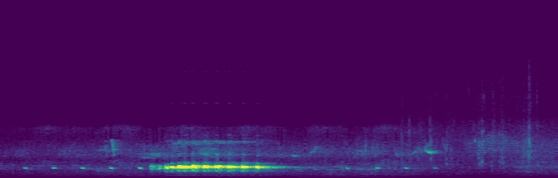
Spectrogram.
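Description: Bird calls: a short high chirp repeated about three times a second, with a much louder call lasting about a second and a half about two seconds in.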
